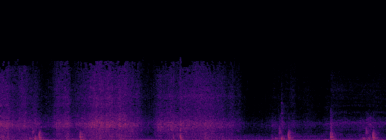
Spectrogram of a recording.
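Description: Plastic packaging crinkling and rustling as items are rummaged in a cardboard box, with scattered light clicks. The rustling stops a little over halfway through, followed by a few separate light knocks of handling.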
